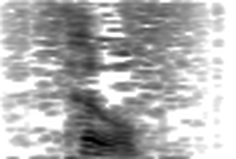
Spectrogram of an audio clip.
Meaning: A town in Bournemouth, Christchurch and Poole district, Dorset, England
- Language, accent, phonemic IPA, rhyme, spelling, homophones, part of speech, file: English, UK, /puːl/, -uːl, Poole, pool, proper noun, En-uk-Poole.ogg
